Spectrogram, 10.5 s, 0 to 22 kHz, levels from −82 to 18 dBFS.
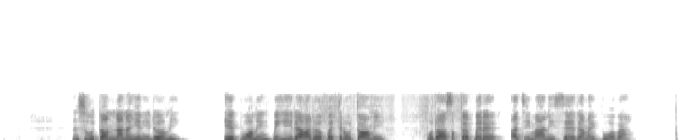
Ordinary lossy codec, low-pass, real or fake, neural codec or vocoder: MP3, 64 kbps; 7.2 kHz; fake; codec, 16 kHz, 2 kbps, FunCodec, trained on LibriTTS, 25 frames a second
